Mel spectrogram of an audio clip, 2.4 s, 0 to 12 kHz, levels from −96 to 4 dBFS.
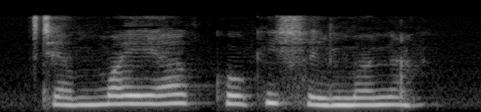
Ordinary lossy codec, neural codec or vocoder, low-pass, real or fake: AAC, 48 kbps; codec, 16 kHz, 2 kbps, FunCodec, trained on LibriTTS, 25 frames a second; 7.2 kHz; fake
